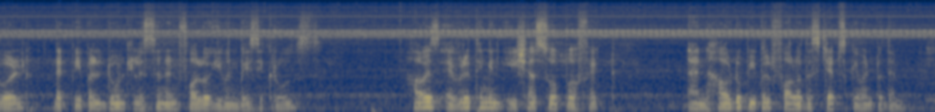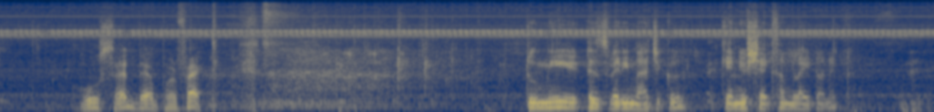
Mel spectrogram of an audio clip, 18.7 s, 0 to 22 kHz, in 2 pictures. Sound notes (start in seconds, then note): 11.3 laughter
